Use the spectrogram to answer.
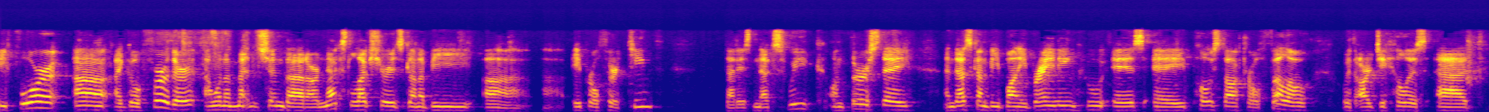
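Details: Adult man speaking to an audience; normal speech.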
